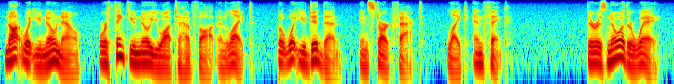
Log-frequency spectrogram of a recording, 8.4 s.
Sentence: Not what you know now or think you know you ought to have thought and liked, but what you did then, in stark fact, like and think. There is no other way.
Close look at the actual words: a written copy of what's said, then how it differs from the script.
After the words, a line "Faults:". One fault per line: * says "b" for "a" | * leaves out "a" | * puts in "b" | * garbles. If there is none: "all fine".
Not what you know now or think you know you ought to have thought and liked, but what you did then, in stark fact, like and think. There is no other way.
Faults:
all fine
